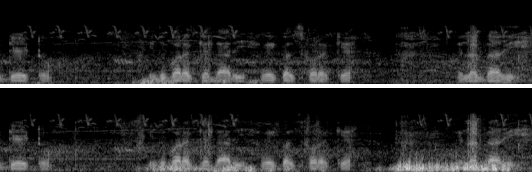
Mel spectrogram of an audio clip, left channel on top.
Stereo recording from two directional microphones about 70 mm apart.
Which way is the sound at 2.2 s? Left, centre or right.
Left.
